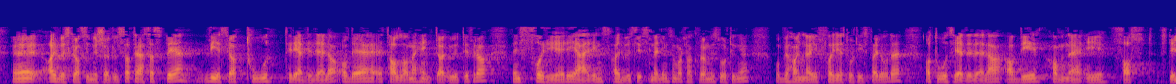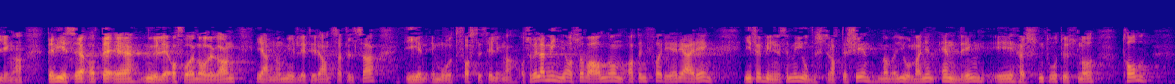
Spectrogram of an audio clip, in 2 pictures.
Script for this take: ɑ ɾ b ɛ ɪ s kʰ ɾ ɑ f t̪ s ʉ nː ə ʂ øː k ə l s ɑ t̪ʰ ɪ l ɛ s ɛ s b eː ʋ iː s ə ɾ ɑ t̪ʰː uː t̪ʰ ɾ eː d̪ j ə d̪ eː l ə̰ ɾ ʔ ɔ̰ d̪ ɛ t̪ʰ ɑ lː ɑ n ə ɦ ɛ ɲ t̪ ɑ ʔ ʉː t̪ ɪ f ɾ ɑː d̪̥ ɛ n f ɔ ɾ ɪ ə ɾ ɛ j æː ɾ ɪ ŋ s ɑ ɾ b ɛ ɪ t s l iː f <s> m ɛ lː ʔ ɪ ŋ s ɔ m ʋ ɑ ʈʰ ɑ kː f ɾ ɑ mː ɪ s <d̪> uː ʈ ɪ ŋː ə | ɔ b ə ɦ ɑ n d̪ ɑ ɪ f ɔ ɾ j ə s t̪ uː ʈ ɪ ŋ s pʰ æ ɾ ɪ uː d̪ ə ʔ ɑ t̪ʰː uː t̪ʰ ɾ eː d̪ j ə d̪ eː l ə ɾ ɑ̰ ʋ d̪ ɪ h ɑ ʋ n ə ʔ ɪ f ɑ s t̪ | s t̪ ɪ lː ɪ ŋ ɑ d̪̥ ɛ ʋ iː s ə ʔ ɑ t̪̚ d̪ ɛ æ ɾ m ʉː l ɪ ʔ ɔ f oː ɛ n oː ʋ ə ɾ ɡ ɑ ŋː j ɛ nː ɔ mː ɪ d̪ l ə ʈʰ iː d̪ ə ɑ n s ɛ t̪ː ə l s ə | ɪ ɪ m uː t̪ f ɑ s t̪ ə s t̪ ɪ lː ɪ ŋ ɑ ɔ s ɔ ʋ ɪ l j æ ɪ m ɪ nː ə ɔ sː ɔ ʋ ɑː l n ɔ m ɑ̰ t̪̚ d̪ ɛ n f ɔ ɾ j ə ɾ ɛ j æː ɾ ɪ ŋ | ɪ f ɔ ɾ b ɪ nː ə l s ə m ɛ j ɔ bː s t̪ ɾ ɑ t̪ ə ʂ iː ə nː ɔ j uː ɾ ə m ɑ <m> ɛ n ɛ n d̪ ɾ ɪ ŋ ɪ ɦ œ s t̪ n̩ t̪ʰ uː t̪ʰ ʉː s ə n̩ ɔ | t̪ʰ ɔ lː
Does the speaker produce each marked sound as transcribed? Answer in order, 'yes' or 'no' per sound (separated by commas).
yes, no, no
